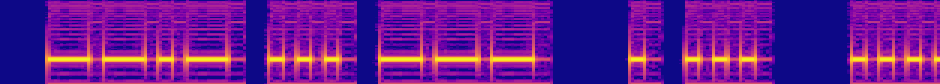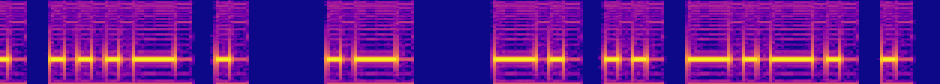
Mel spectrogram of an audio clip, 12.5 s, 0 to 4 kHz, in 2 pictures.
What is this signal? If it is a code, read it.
Morse code, heard as a keyed tone, about 13 wpm, 700 Hz. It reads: QSO ES HVE A NICE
